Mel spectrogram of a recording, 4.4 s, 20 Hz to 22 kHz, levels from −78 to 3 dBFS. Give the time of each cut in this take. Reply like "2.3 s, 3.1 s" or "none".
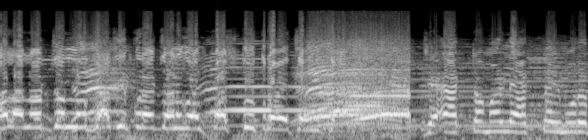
3.1 s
